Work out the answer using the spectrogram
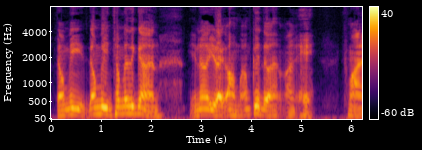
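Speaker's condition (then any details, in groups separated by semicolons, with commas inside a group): Traumatic brain injury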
